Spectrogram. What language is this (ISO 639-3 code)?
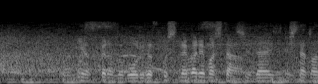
jpn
